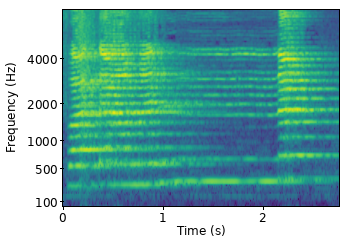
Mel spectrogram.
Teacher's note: मीम तशदीद में हमेशा गुन्ना होता है, तो यहाँ भी हमने गुन्ना करना है।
